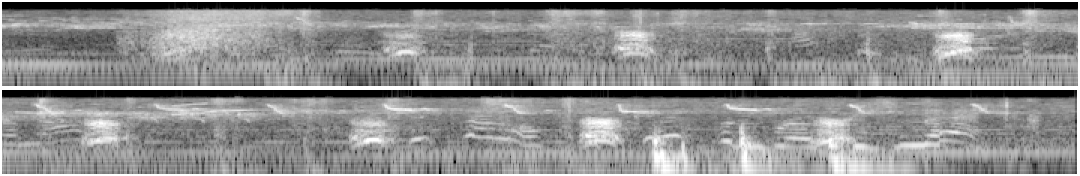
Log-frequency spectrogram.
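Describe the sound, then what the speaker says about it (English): In the video game Kingdom Come: Deliverance, a dog barks repeatedly at a fairly steady pace, roughly once a second, with a few whimpers and yips mixed in, over a faint ambient background. "What's that dog making such a fuss about?"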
